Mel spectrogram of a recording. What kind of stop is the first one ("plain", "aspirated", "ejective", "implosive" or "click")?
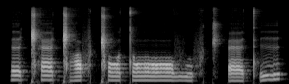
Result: click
